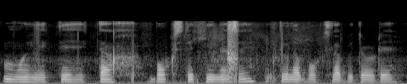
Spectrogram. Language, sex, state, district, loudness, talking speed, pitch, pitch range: Nagamese, male, Nagaland, Dimapur, -21 LUFS, 190 wpm, 110 Hz, 110-115 Hz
